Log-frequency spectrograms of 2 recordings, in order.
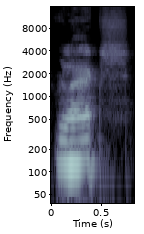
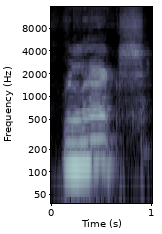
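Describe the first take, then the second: No difference in how they are said.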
